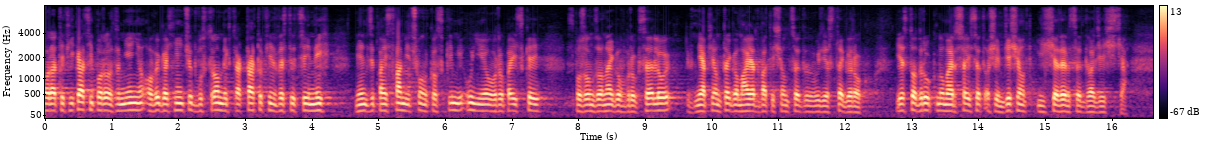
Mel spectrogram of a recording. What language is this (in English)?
Polish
